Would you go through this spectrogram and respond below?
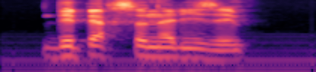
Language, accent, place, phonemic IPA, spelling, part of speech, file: French, France, Lyon, /de.pɛʁ.sɔ.na.li.ze/, dépersonnaliser, verb, LL-Q150 (fra)-dépersonnaliser.wav
- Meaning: to depersonalise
